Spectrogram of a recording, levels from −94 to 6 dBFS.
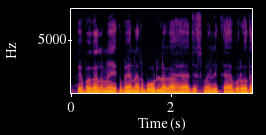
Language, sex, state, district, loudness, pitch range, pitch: Hindi, male, Jharkhand, Deoghar, -16 LUFS, 120-125 Hz, 120 Hz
